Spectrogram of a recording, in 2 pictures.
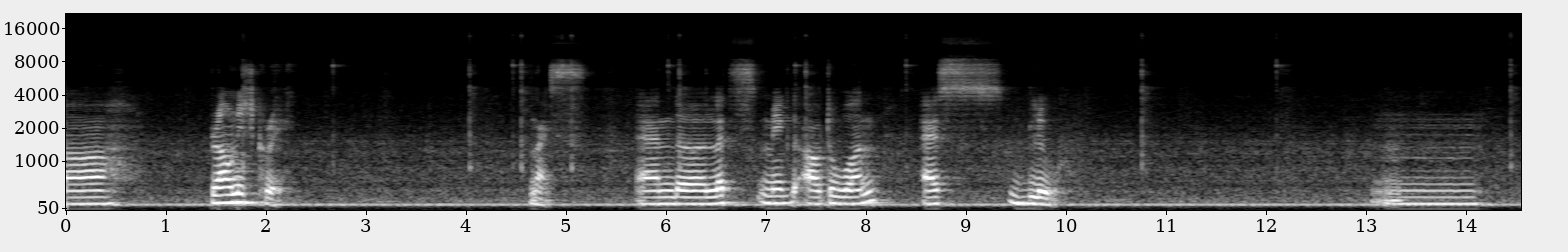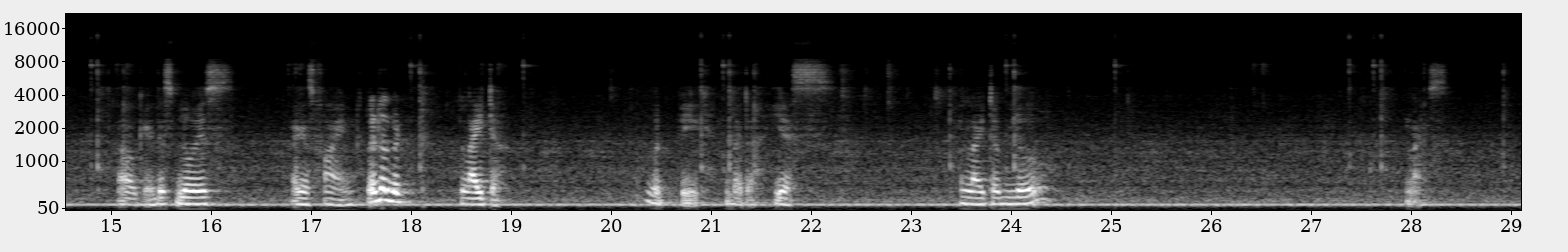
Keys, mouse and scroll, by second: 4.5 click, 5.0 click, 6.0-7.4 drag, 14.8 click, 15.2-18.0 middle drag, 18.0 click, 21.1 click, 21.5-24.0 middle drag, 24.0 click, 27.6 click, 28.1-29.1 middle drag.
